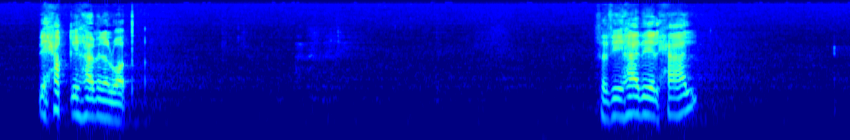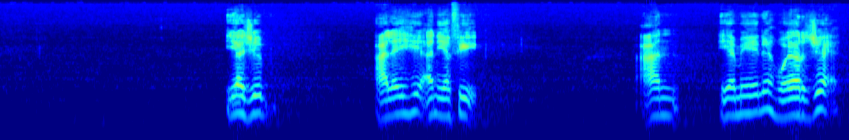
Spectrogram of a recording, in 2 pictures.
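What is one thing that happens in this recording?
A man speaks calmly into a microphone in short phrases with long pauses.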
